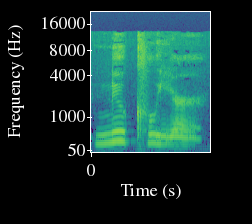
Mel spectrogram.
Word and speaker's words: nuclear: We want to make sure that we avoid saying nuclear, like clear, as in something that is able to be seen through. But we want to say nuclear. Nuclear. It actually has three syllables instead of one.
